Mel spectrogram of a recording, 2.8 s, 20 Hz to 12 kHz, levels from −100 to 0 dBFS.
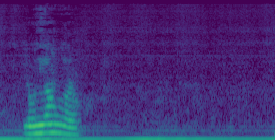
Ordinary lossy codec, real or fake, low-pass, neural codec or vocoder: MP3, 48 kbps; fake; 10.8 kHz; codec, 24 kHz, 3 kbps, HILCodec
